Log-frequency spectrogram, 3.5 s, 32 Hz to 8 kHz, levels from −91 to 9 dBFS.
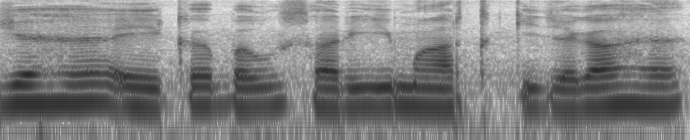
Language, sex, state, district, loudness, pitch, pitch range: Hindi, male, Uttar Pradesh, Shamli, -16 LUFS, 130 Hz, 125-145 Hz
